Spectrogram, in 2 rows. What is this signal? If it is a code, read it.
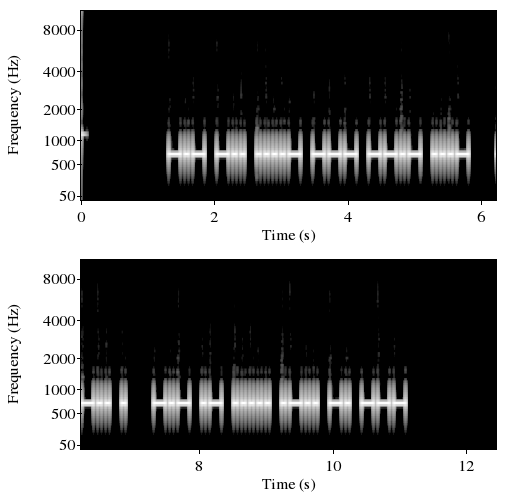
Morse code, heard as a keyed tone, about 21 wpm, 700 Hz. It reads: KD4OQV DE KA5LNO
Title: USA Callsign DE Callsign - 6 Characters - 20wpm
